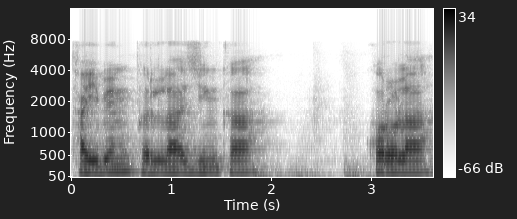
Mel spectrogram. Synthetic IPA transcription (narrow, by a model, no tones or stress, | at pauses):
t̪ʰajbeŋpʰɯɾlaziŋkʰa | kʰɔɾɔla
